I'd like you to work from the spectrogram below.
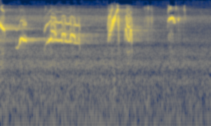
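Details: Wild yellow-legged thrush singing in Brazilian woodland: bright whistled notes and rapid warbled phrases in short bursts, some notes sliding, separated by brief pauses, over faint continuous high insect-like hiss.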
